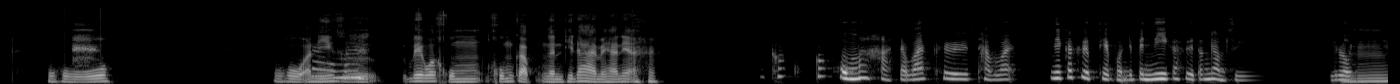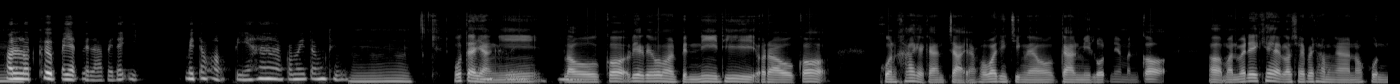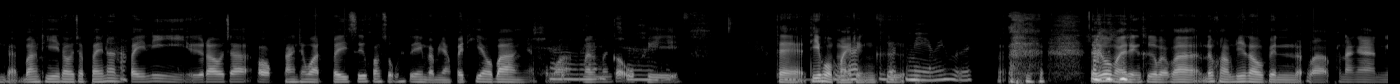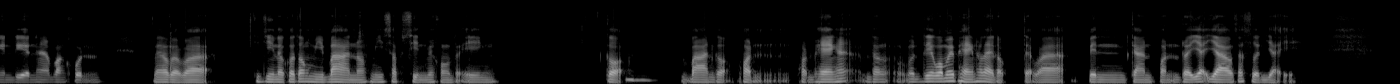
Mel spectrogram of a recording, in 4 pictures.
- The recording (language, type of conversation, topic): Thai, unstructured, ทำไมคนส่วนใหญ่ถึงยังมีปัญหาหนี้สินอยู่ตลอดเวลา?
- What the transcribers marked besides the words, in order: other background noise; distorted speech; chuckle; "เหตุผล" said as "เถดผล"; mechanical hum; tapping; chuckle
